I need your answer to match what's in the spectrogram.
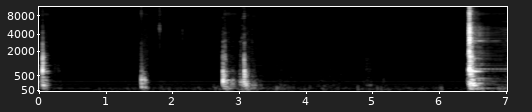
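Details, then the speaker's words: Three-phase motor starter after a homemade fix for loud contactor noise, fuse refitted and contacts checked: sharp clacks as it pulls in and drops out, no hum or chatter between; contactor now quiet. "पहा मित्रांनो शेतकरी मित्रांनो बघू शकता आवाज एकदम zero म्हणजेच पूर्णपणे बंद आवाज झालेला आहे"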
